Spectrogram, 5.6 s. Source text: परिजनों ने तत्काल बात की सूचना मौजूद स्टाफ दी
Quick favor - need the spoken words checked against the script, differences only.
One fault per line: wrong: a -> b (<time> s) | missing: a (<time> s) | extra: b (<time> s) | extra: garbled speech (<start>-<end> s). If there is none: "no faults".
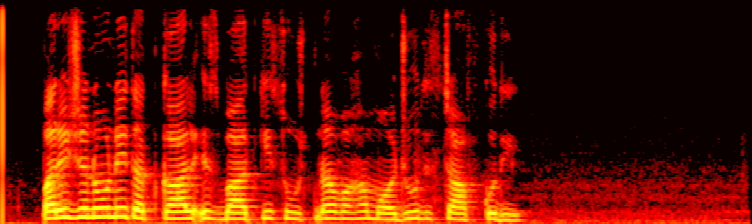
extra: इस (1.5 s)
extra: वहां (2.5 s)
extra: को (3.6 s)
